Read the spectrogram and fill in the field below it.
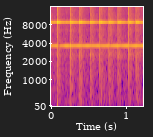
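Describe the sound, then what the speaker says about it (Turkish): The bell on the left brake lever of a Gotrax G3 electric scooter rings in a quick, even series of about eight bright metallic dings. The strikes are close and loud, with no other sounds. "Sol taraftaki manetin üstünde de bir tane zil yer alıyor."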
